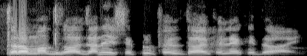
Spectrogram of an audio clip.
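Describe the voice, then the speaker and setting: A boastful drunk man with a very high voice played by a man insists he knows best in a comedy skit. The sound is dry and dull. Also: quick pace, a little mellow, dry recording, lightly acted. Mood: boastful, defensive.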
